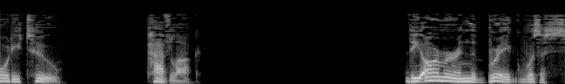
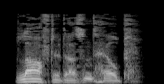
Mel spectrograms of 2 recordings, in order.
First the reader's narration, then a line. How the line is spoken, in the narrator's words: he said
